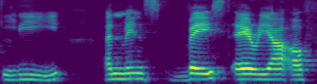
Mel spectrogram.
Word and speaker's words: lea: the Oxford dictionary that actually it's pronounced Lee and means vast area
